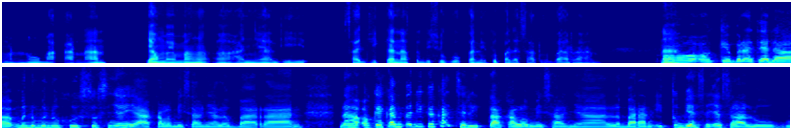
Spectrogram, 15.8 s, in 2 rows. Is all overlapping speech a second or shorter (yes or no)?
yes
